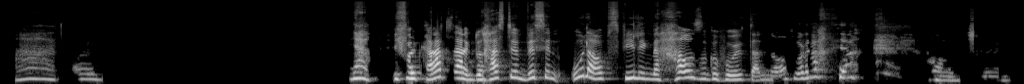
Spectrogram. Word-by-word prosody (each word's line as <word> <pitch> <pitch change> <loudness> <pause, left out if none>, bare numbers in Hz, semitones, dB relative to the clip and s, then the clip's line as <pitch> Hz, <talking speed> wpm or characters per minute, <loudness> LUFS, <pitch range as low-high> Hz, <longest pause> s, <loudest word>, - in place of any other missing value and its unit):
Ah, 240 +1 -8
toll. 240 -2 -13 2.5
Ja, 275 +1 +4 0.2
ich 250 +3 -2
wollte 270 0 +5
grad 330 +3 +6
sagen, 270 -7 +5
du 225 0 +3
hast 285 +3 +3
dir 315 - +2
'n 265 - -1
bisschen 300 +1 -2
Urlaubsfeeling 270 -3 0
nach 235 0 -2
Hause 290 -3 +1
geholt 220 -2 -3
dann 195 +2 -6
noch, 205 +5 -9
oder? 285 +6 -3 0.2
Ja. 315 - 0 0.9
Oh, 190 -3 -9
schön. 185 0 -18
255 Hz, 130 wpm, -18 LUFS, 225-285 Hz, 2.5 s, grad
